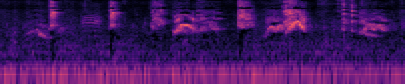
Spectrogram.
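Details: Cockatiel mixing harsh squawks with whistled chirps, interrupted by sharp clicking taps, notes coming in irregular short bursts over a low hum.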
